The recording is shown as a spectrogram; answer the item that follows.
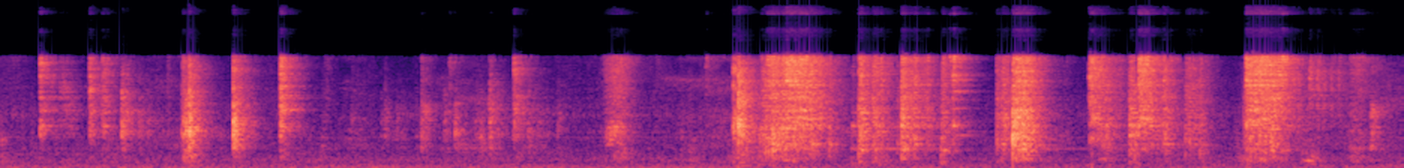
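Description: Clicks, scrapes and rattles of an L-shaped pick working the metal hardware inside a stripped car door. The sounds are scattered at first and come thicker and louder about halfway through.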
